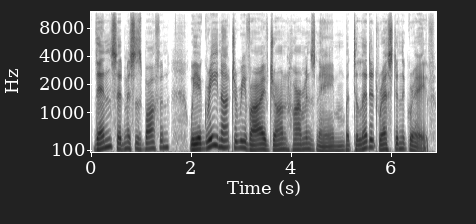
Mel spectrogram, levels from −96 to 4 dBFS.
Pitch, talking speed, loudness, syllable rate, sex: 130 Hz, 175 wpm, -18 LUFS, 4.1 syllables/s, male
